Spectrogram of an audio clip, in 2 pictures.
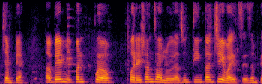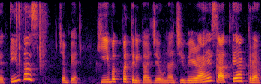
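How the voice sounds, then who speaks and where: A woman reading short jokes aloud, dropping low and soft to name each speaker. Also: animated, unhurried. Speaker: joke reader.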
